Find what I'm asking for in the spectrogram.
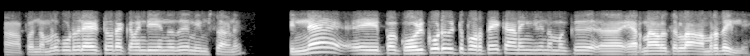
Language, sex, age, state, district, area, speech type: Malayalam, male, 30-45, Kerala, Kozhikode, urban, conversation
